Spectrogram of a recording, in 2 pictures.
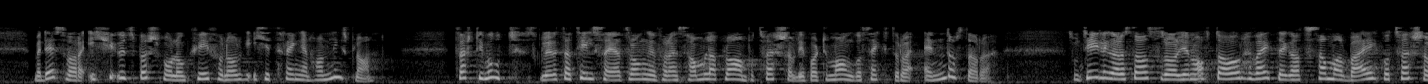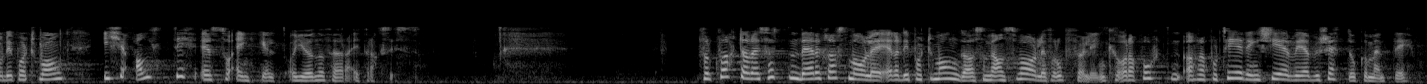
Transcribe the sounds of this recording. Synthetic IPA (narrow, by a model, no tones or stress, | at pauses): mɛnd̪ɛsʋɑːɾɑ̰ʔɪçːəʔʉːt̪spœʂmoːləɔmkʰʋiːfɔɾnɔɾɡəʔɪçːət̪ʰɾɛŋːəæɪnɦɑnd̪lɪŋspʰlɑ̰ːn | t̪ʰʋæʈːɪmuːt̪skʉlːəd̪ɛt̪ːɑt̪ʰɪlsæɪɑt̪ʰɾɔŋːənfɔɾæɪnsɑmlɑpʰlɑːnpʰɔt̪ʰʋæʂɑ̰ːʋd̪ɛpɑʈəmɑŋːɔsɛkt̪ʊɾæʔɛnd̪ɔst̪œɾə̰ | sɔmt̪ʰiːlɪɡɑɾəst̪ɑːt̪sɾoːd̪jɛnːɔmɔt̪ːɑoːɾʋæɪt̪ɛɡɑt̪sɑmːɑɾbæɪpʰɔt̪ʰʋæʂɑːʋd̪ɛpɑʈəmɑŋɪçːəʔɑlt̪ɪɛsɔʔɛŋkəlt̪ʰɔ̰jœnʊføːɾɑ̰ʔɪpʰɾɑksɪ̰s | fɔɾkʰʋɑʈːɑːʋd̪æɪsœt̪n̩beːɾəkʰɾɑft̪smoːləʔɛ̰lːəɖɛpɑʈəmɑŋɡɑsɔmæɾɑnsʋɑːɭɪfɔɾʊpfœ̰ljɪ̰ŋɔ̰ɔ̰ɾɑpʊʈʰeːɾɪŋʃeːɾʋiːɑbʉʂɛt̪̚d̪ʊkʉmɛnt̪ɪ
